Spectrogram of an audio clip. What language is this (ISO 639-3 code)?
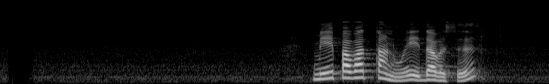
sin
